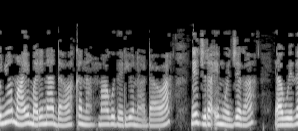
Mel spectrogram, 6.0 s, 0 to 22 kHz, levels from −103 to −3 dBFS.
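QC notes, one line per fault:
Throughout, AAC compression: the speech sounds dull and smeared, with nothing above 10 kHz and plainly audible warbling and fizz on sibilants, likely from a low-bitrate AAC-LC encode that quantised too coarsely, cutting the top band, consistent with 24 kbps.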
